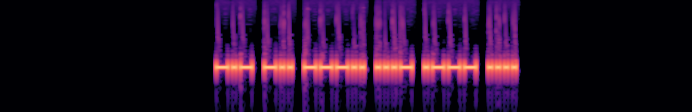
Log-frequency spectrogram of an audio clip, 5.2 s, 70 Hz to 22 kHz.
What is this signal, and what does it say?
Morse code, heard as a keyed tone, about 40 wpm, 700 Hz. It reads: KD8VJH
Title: USA Call Signs - 6 Characters - Repeated 2x - 40wpm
